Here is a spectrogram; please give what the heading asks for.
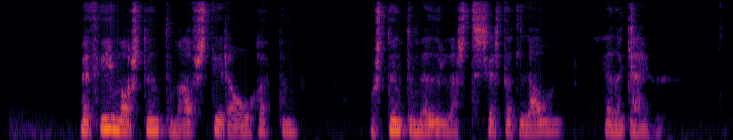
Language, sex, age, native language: Icelandic, male, 60-69, Icelandic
